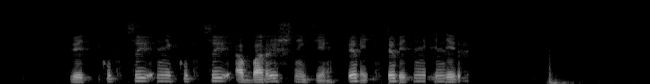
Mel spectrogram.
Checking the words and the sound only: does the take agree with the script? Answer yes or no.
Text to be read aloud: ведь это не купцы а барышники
no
